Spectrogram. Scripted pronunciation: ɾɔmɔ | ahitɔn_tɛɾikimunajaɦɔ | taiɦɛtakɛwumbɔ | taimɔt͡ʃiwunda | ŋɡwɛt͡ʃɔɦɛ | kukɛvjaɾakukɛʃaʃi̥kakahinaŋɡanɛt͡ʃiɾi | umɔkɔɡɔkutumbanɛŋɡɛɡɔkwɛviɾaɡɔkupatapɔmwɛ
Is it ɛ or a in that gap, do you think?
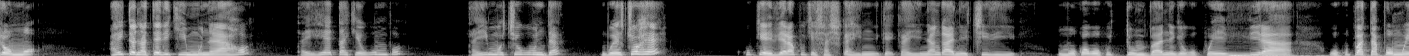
a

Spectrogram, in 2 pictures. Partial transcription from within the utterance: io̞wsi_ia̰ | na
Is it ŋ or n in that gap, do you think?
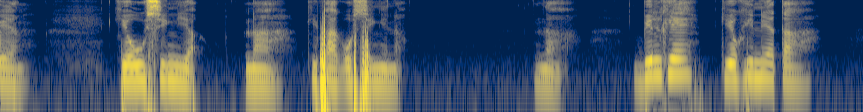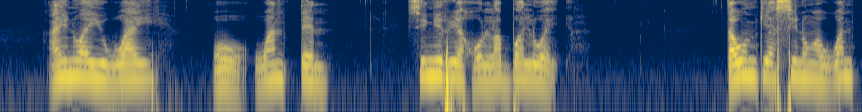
ŋ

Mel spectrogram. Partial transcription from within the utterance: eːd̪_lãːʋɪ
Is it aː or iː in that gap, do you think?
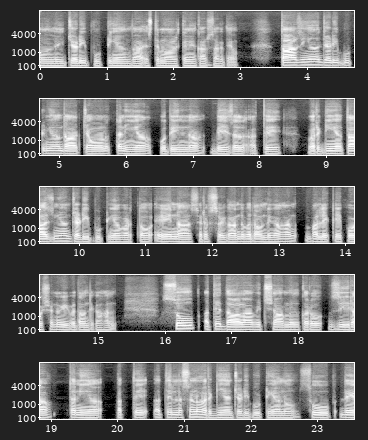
aː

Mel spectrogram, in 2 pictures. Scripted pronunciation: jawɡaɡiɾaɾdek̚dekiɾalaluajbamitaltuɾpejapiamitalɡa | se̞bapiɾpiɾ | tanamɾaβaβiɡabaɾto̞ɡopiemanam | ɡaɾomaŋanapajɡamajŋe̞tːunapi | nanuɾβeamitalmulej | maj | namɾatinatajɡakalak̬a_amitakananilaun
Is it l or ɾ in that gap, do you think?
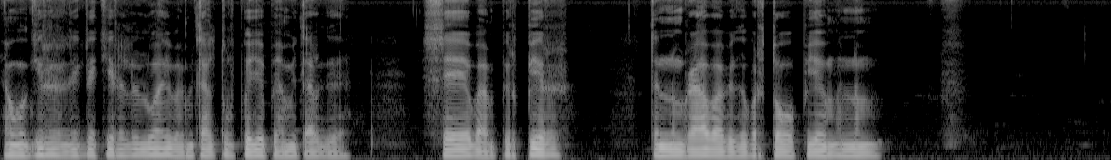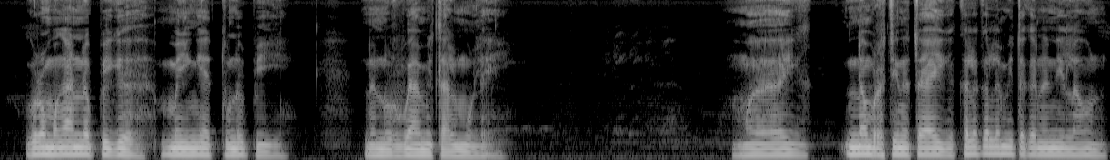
l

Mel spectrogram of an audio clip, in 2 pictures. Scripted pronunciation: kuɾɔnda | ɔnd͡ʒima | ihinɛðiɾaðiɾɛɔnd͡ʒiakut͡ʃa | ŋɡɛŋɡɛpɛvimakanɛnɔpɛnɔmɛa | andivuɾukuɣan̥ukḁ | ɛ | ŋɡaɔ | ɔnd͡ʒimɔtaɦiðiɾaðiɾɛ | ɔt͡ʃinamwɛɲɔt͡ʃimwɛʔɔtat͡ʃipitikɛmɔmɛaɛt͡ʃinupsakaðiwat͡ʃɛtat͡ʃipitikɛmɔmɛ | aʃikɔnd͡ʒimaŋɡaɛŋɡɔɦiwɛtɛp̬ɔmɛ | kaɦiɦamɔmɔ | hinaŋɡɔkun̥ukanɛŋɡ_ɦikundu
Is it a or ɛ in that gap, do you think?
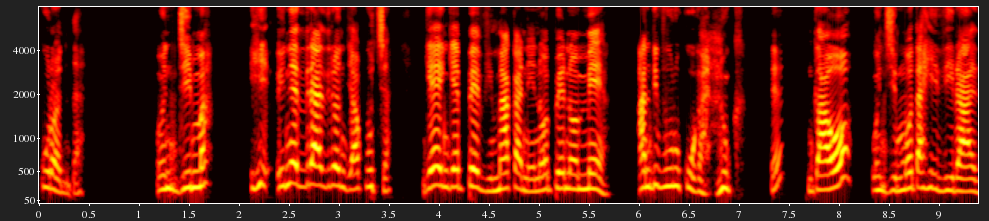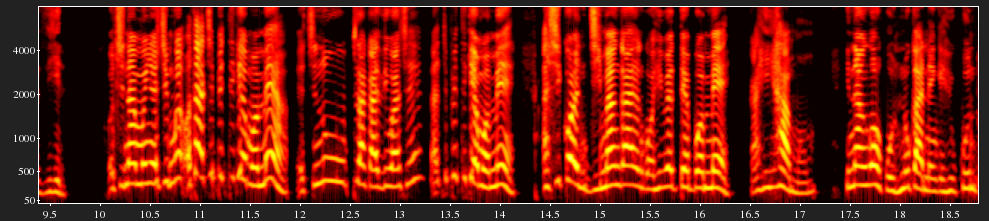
ɛ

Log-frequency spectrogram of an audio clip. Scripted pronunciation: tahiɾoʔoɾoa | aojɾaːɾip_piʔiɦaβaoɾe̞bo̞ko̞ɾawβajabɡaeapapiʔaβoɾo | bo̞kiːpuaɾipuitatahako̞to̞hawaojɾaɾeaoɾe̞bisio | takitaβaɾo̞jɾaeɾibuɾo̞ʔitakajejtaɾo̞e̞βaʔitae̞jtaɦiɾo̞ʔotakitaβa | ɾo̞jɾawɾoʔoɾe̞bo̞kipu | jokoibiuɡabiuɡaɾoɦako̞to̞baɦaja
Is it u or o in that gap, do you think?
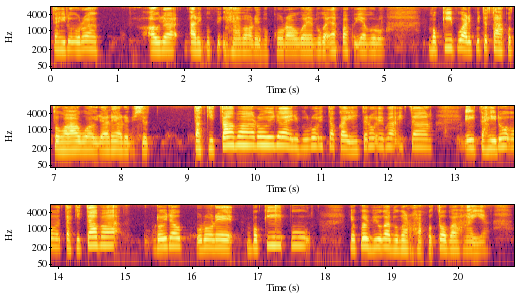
u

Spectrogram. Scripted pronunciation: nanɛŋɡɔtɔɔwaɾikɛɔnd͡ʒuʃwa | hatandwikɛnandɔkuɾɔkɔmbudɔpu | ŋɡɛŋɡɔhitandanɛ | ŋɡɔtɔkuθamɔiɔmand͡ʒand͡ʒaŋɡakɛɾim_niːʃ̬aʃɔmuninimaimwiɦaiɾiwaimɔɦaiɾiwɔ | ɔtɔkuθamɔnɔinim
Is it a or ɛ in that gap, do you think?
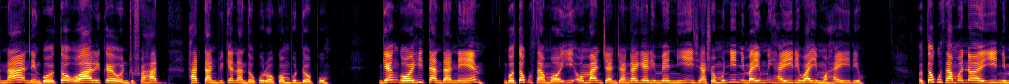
ɛ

